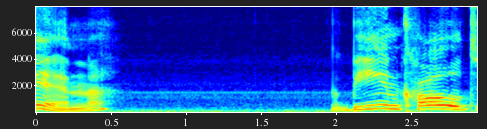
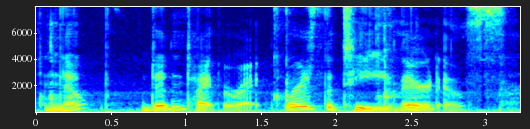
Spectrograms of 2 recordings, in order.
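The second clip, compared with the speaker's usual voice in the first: normal talking voice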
